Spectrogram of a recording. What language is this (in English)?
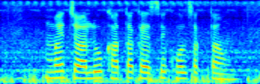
Hindi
